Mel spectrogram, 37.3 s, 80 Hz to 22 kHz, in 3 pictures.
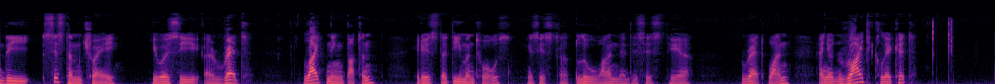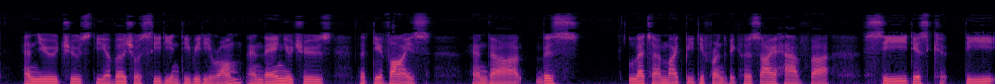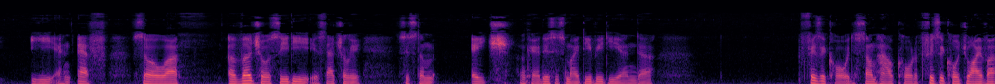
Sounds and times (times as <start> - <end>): Speech: 0.0 - 3.2, 3.8 - 11.5, 12.7 - 33.1, 34.8 - 37.3.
